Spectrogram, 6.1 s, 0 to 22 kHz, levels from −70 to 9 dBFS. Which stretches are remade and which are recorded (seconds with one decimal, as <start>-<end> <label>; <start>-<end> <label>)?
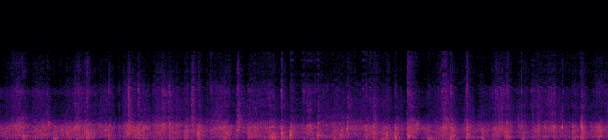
0.0-1.2 recorded; 1.2-2.2 remade; 2.2-2.6 recorded; 2.6-6.1 remade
